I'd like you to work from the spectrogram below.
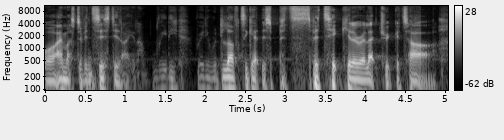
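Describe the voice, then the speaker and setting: With a southern English accent, a man speaks at a very deep, low pitch in a very clean recording with a silent background. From West Country, Bristol. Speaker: rock musician. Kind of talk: casual interview conversation.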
